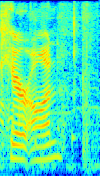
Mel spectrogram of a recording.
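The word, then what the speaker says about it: Charon: yeah she's ecstatic okay hades pronounces it care on i can see that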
